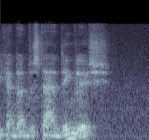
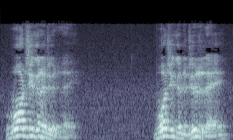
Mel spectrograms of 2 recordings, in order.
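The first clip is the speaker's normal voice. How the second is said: rattled off fast, words run together; slurred fast English with gonna; 4 dB louder, much faster than usual. Shown as a demonstration. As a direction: gabble it like a native speaker in a rush. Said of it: "English people speak very quickly".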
